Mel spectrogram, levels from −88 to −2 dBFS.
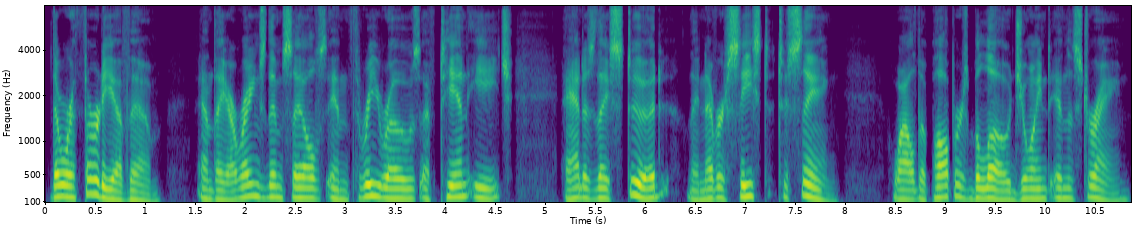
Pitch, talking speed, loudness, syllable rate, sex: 150 Hz, 175 wpm, -17 LUFS, 4.9 syllables/s, male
